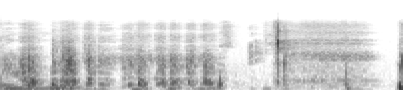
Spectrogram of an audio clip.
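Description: Stylus scratching and tapping on a tablet screen while a word is handwritten: a run of quick short strokes, then one sharper click.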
